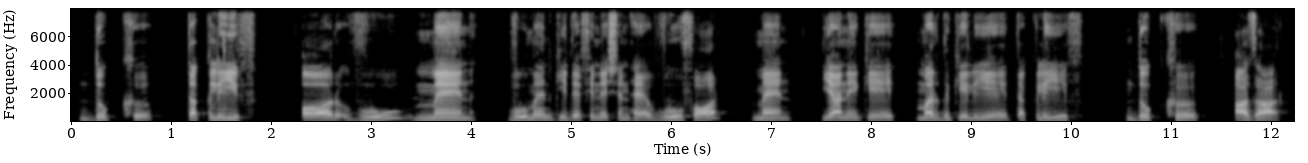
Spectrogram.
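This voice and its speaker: A man teaching English grammar, his Sindhi. He talks slowly and patiently, spelling words out and repeating them for his students, in a smooth, slightly high voice. The sound is close and dry. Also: a little mellow, dry recording. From Sindh, Pakistan. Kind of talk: classroom grammar lecture.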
